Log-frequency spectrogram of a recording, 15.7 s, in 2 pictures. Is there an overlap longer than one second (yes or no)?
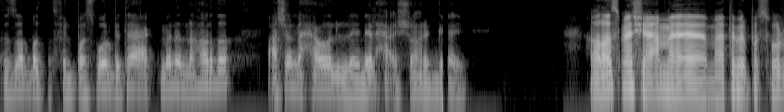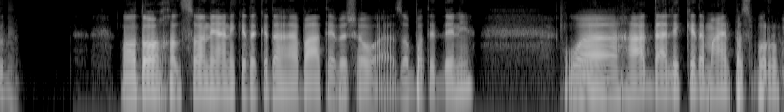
no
